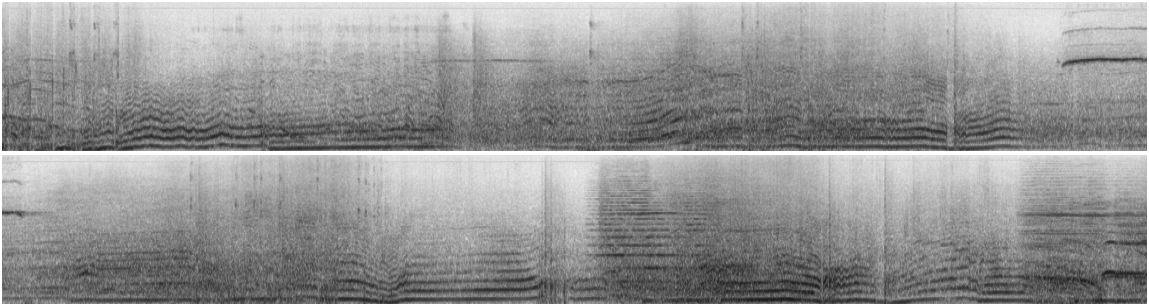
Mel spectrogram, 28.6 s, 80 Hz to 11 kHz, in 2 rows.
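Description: Peugeot 206 WRC rally car's turbocharged engine revving hard through several passes on gravel stages, the revs climbing and then dropping sharply at gear changes and lifts, with tyres skidding on the gravel. A brief high steady tone sounds about halfway through, and the engine is loudest near the end.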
